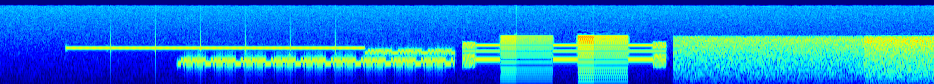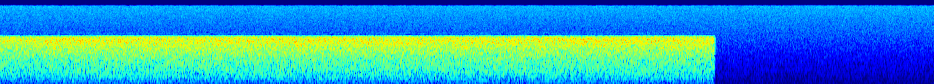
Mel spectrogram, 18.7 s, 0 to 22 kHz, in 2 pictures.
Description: Dial-up modem handshake (V.34 or later), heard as a whistle, warbles, then hiss.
